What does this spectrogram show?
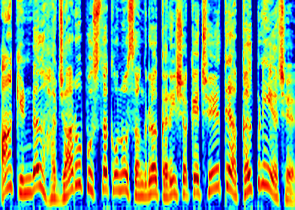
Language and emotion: Gujarati, surprised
